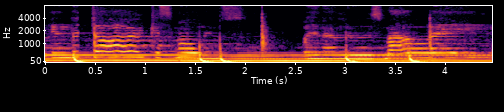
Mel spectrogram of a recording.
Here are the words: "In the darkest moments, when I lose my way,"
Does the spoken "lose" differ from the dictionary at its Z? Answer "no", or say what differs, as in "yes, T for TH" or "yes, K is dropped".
no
